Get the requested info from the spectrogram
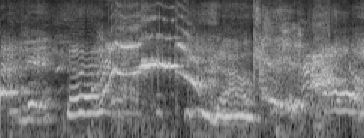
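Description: Girls screaming in fright during a scare prank, with high rising shrieks about a second in and overlapping shouting.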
